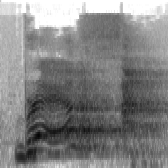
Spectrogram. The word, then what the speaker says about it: breath: Kalau breath nggak pakai E, breath itu napas. Tapi ini pakai E, jadi bacanya breathe. Kalau nggak pakai E, bacanya breath, napas.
